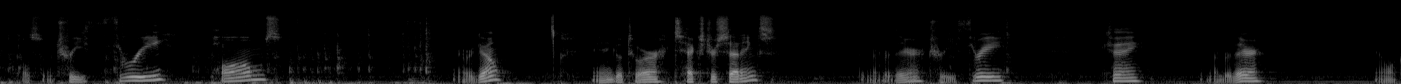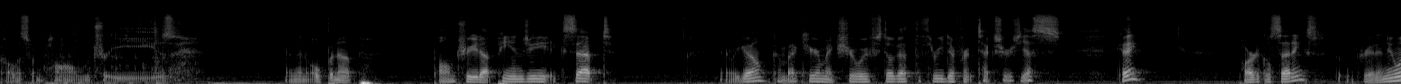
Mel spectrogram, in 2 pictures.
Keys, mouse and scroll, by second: 6.8 click, 8.2 click, 9.0 click, 11.4 scroll down 4, 12.6 click, 13.8 click, 17.2 click, 20.1 click, 21.8 click, 22.6 click, 23.0 click, 23.5 click, 24.2 click, 24.9 click, 26.9 click.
